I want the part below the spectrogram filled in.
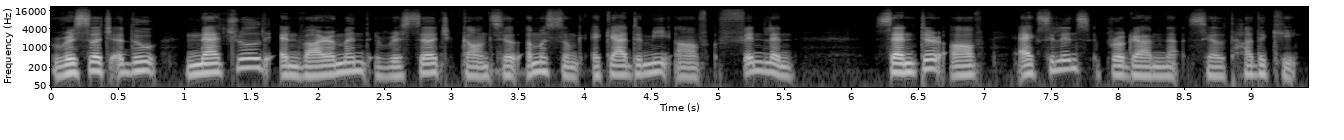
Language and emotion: Manipuri, neutral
